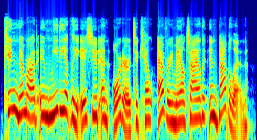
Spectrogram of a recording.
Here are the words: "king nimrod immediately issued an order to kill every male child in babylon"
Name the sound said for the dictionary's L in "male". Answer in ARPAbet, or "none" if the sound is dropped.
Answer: L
